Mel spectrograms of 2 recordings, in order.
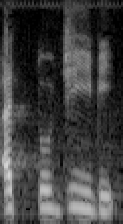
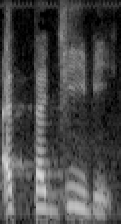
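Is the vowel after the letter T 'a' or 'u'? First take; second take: u; a. First: The vowel after T is 'u'. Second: The vowel after T is 'a'. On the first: The speaker calls it right. "Huruf ta dibaca dengan baris depan" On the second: The speaker calls it wrong. "ada juga yang memfathahkan huruf ta"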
